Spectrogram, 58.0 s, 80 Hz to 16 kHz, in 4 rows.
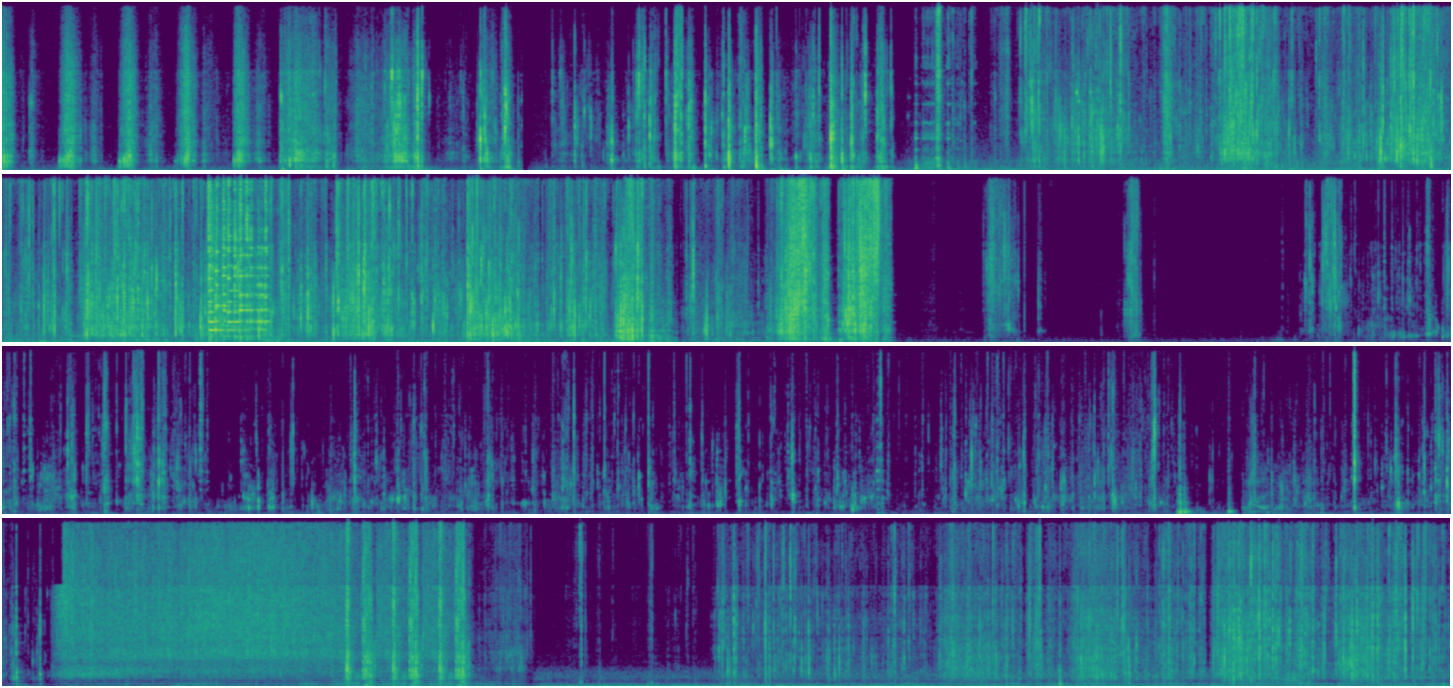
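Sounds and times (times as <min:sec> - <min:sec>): crunchy slime crackling: 0:00.0 - 0:09.0, 0:09.8 - 0:23.4, 0:47.5 - 0:57.9.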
